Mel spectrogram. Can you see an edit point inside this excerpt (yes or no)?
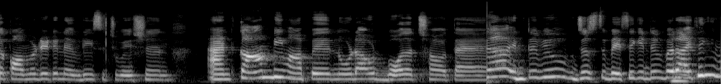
yes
